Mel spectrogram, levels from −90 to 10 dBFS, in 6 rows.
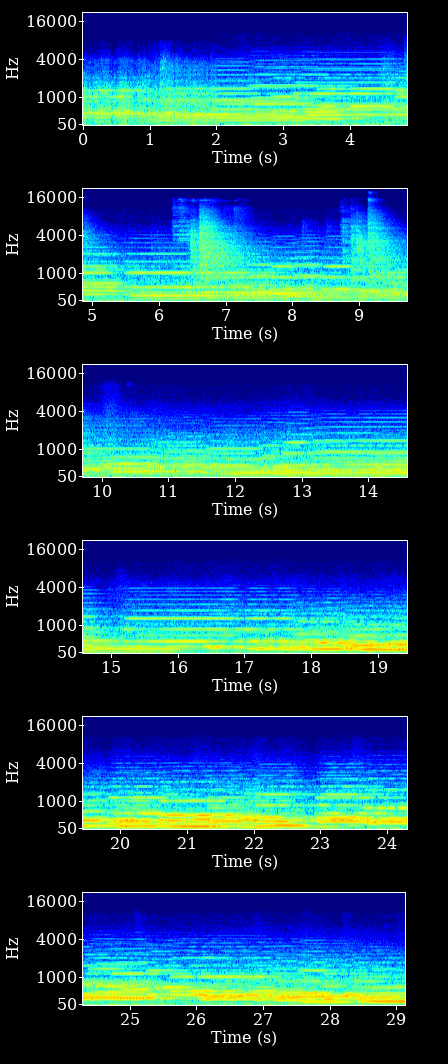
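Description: An adaptive stream starting at a low bitrate affects 0 to 2.0 s: the player opened on a lean version, which points to roughly 12 kbit/s Opus, so nothing above 8.6 kHz survives and codec artefacts are stronger, until it measured the connection and stepped up abruptly, without a gap.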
